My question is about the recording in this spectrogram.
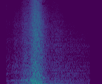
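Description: An intro whoosh sound effect with a deep low boom, swelling to a peak under a second in and fading out before two seconds.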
